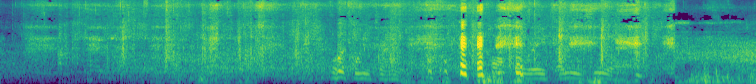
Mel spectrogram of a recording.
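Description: Footsteps crunch on a dry dirt trail.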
